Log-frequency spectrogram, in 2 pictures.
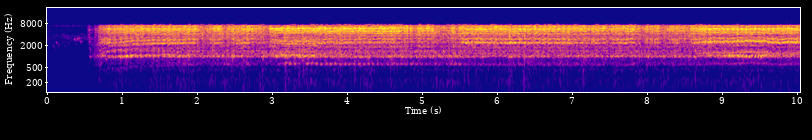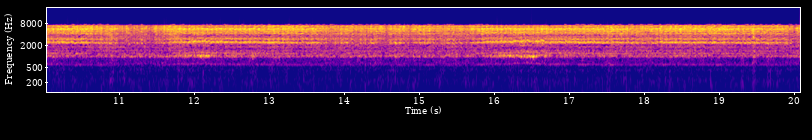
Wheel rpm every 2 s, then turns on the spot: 60, 160, 160, 160, 160, 160, 160, 160, 160, 160.
none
